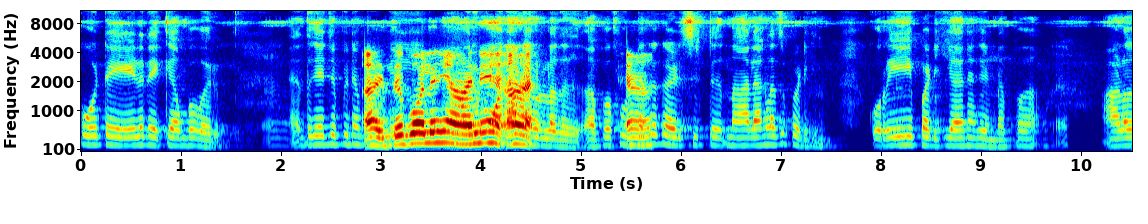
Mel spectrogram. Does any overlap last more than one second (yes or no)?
no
